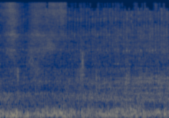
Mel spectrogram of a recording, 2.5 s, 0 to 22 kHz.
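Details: 2006 Hyundai Getz, 78,000 km, recent engine oil, brake fluid and coolant change: steady, even low idle rumble with no knocks, ticks or misses; seller says engine is very smooth, normal idle.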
